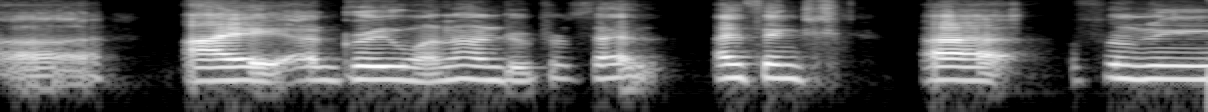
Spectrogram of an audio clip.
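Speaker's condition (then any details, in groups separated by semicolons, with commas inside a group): Cerebral palsy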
